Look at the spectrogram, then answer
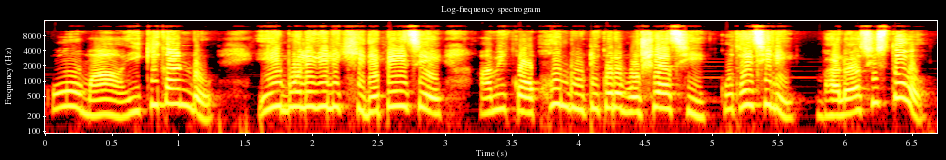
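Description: A fretting village mother, as a woman reader puts her on for an audio story, fussy and quick to climb high when she worries. Her voice is mellow, with faint music behind. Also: animated. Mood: worried. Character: village mother, anxious and scolding.

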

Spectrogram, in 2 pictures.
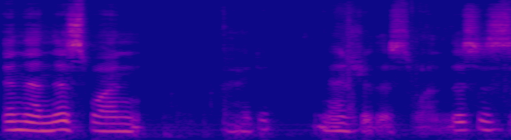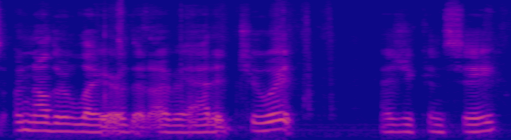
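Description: An older woman with a thin, squeaky voice that sits fairly low and sounds a little hoarse. She talks in a casual, halting way, as the host of a hands-on craft tutorial. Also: steady tone. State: hoarse while recovering from surgery. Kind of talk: casual card-making demonstration. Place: indoors at a wooden craft table, camera overhead.

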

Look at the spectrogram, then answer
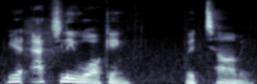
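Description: A man's voice: fairly low pitch, moderate pace, fairly bright tone, slight background noise. A man talking casually over his gameplay, reacting aloud and cursing at the game. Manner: chatty, reacts aloud, laughs and curses at the game. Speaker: gameplay streamer.

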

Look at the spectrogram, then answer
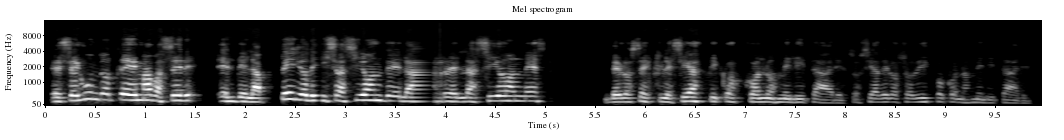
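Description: A man's voice: sits high, a little slow, mellow. A man delivers a formal academic talk as a conference panelist. He speaks methodically and often restates his points as he goes. His voice comes through a video call with choppy, glitching audio that cuts out, and the sound is dull and lo-fi. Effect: choppy audio cutting out over a video call.

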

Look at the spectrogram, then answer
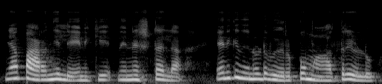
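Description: A woman's voice: a little high, a little fast, a little mellow, muffled recording, close to an everyday voice. Woman voicing a bitter, scornful young husband. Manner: clipped, scornful questions.

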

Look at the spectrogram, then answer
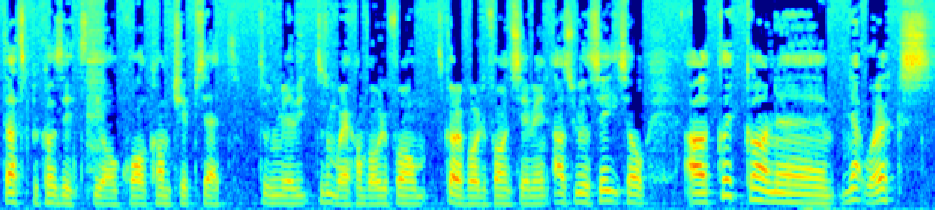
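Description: A man in his thirties walks through a tech product informally, explaining things matter-of-factly. His mid-range, darkish voice holds a moderate pace with hardly any pauses.

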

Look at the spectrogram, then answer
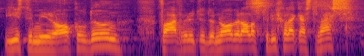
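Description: A man's voice: mid-range voice, fairly even intonation, quick pace, a little mellow, a little hiss or hum, pitched below the performer's own voice, lightly acted. A man with a Flemish accent voicing a cheeky, smug boy who works miracles, teasing and offhand. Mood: sulky.

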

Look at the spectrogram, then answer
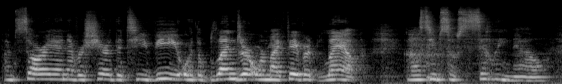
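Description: A woman playing a soothing, sly roommate with a gentle, hushed, reassuring manner. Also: a little high, fairly even intonation, brisk, slight background noise, close to an everyday voice. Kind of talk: comedic web-series acting.

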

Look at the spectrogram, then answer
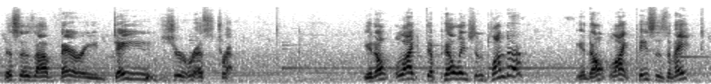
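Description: A swaggering, bad-tempered pirate captain with a warty nose and a cut beard, voiced by an older woman. He growls his boasts in rough pirate talk, unhurried and bright-edged, with a faint hiss of open air behind him. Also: medium pitch, animated, low-quality recording. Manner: growly pirate talk, dropped words, laughs at own menace. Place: outdoors in a garden.

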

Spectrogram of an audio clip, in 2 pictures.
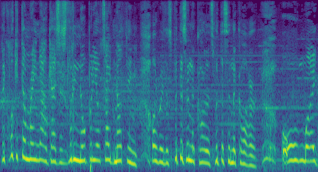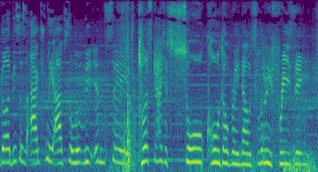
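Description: A young man in his twenties vlogging in a dramatic, excitable way, gasping and constantly calling out to his viewers. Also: very high-pitched, fairly quick. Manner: dramatic, gasping, keeps saying "guys". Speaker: YouTuber. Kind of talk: excited vlog narration. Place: outdoors at night, then indoor room. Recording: loud background music.

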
